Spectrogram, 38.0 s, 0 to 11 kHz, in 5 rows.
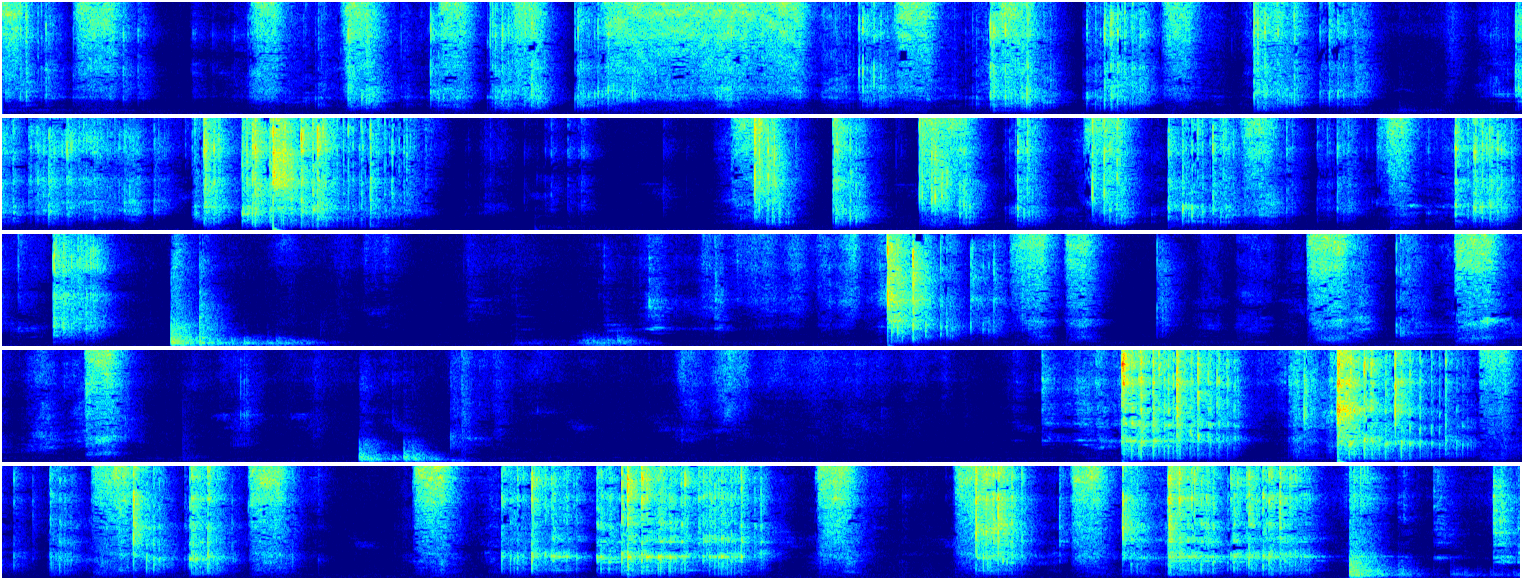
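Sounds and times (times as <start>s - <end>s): spray can bursts: 0.0s - 6.6s, 19.6s - 20.8s, 21.7s - 23.5s, 28.5s - 37.0s.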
